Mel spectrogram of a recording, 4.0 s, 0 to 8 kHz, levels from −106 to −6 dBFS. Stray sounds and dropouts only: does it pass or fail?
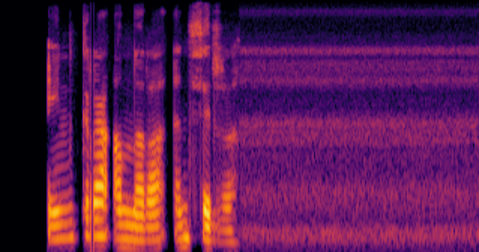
pass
